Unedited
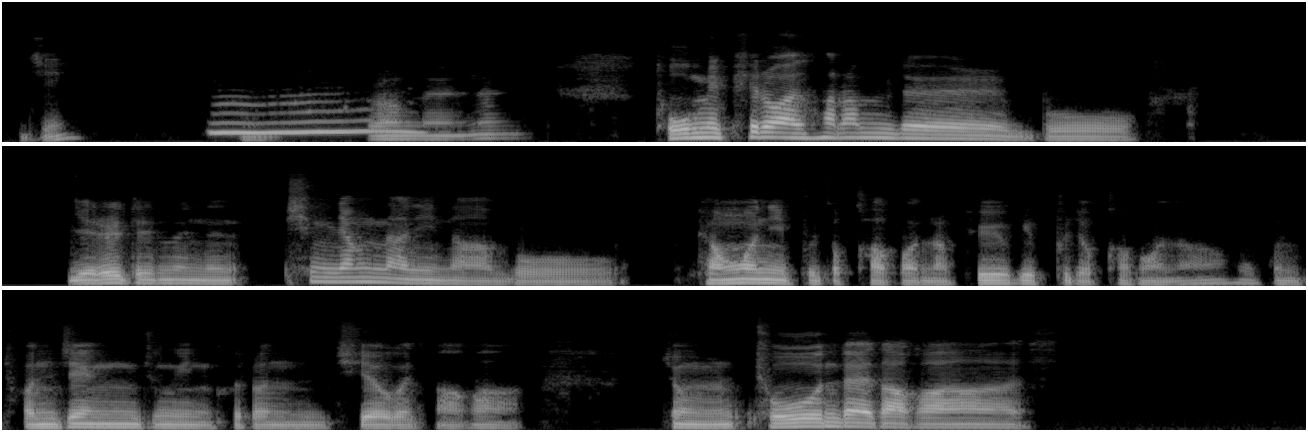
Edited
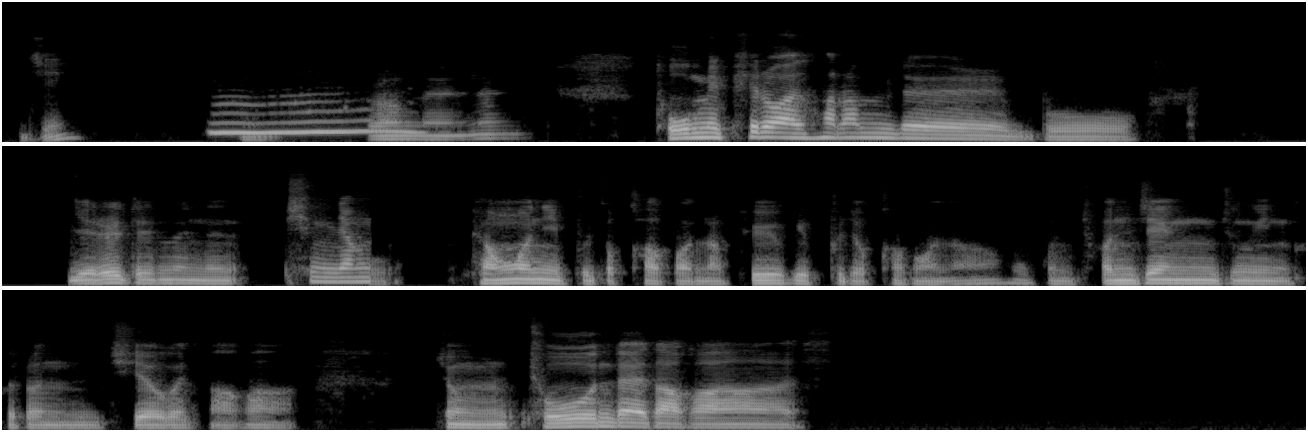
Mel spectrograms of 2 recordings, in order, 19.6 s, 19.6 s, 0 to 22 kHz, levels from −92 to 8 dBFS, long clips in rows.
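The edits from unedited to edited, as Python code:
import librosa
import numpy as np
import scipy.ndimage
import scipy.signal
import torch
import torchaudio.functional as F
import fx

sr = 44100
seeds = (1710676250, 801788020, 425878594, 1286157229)

y = fx.edit(x, sr, fx.cut(start_s=8.36, length_s=1.13), tone=tone)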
